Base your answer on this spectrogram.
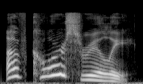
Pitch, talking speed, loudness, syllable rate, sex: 275 Hz, 125 wpm, -13 LUFS, 3.8 syllables/s, female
